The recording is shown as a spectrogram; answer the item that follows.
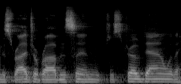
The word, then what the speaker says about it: Rigel Robinson: Next up, we have Rigel Robinson from the UC Student Association. Pronounced it correctly. Thank you so much. All right. Hi, good afternoon. My name is Rigel Robinson.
